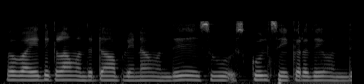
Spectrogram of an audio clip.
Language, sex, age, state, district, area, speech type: Tamil, female, 30-45, Tamil Nadu, Nagapattinam, rural, spontaneous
